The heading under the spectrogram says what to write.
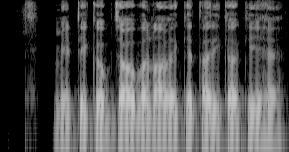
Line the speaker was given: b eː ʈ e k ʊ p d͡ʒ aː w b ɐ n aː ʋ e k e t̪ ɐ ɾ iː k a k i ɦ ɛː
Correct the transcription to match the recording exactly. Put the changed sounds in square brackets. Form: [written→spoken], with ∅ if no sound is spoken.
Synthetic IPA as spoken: [b→m] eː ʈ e k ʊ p d͡ʒ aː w b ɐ n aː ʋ e k e t̪ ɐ ɾ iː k a k i ɦ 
